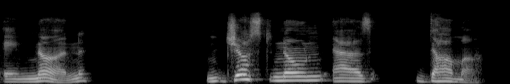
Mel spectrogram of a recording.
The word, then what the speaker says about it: dhamma: this is a poem by a nun just known as dhamma which is the poly pronunciation of Dharma so it was a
